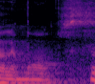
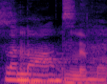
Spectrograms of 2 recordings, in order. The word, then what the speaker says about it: Le Mans: Tu, tu, pronunciación francesa, Le Mans. – Le Mans.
